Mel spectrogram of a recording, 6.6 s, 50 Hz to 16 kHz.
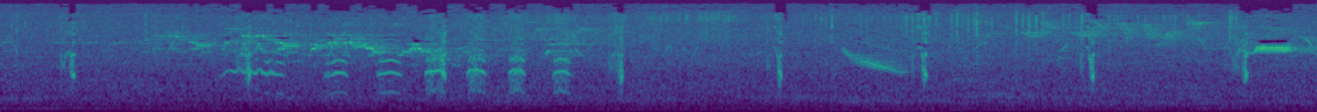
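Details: Female common loon alerting from her lake nest platform on 9 July 2023 during the hatching of her second chick, recorded by nest camera. A quick series of quavering pulses, then a falling slurred note and high chips from other birds.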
